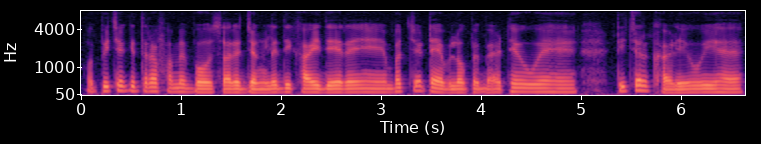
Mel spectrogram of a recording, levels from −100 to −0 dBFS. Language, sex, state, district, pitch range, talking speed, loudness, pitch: Hindi, male, Rajasthan, Churu, 120-140 Hz, 200 wpm, -29 LUFS, 120 Hz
